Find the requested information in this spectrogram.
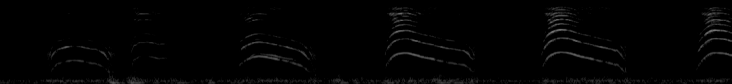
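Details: Six just-delivered chocolate and chocolate-and-white Exotic Shorthair kittens at an Arkansas cattery, born February 25, 2024, give thin, high, arched meows one after another about every second.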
